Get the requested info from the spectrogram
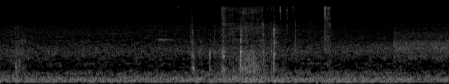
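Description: Handling noise from toy trains being moved by hand on a carpet: faint scuffing and a few light clicks near the middle, over a steady low hum.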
